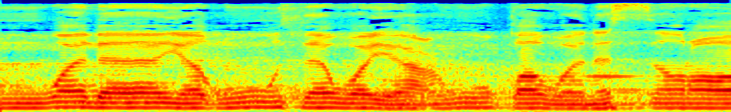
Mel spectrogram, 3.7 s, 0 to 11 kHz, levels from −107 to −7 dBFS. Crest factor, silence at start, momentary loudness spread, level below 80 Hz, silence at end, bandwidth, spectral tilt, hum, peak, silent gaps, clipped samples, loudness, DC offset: 12 dB; 0 s; 5 LU; -50 dBFS; 0 s; 10.5 kHz; -5.5 dB/octave; none; -2 dBFS; none; under 0.1%; -16 LUFS; under 0.1%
